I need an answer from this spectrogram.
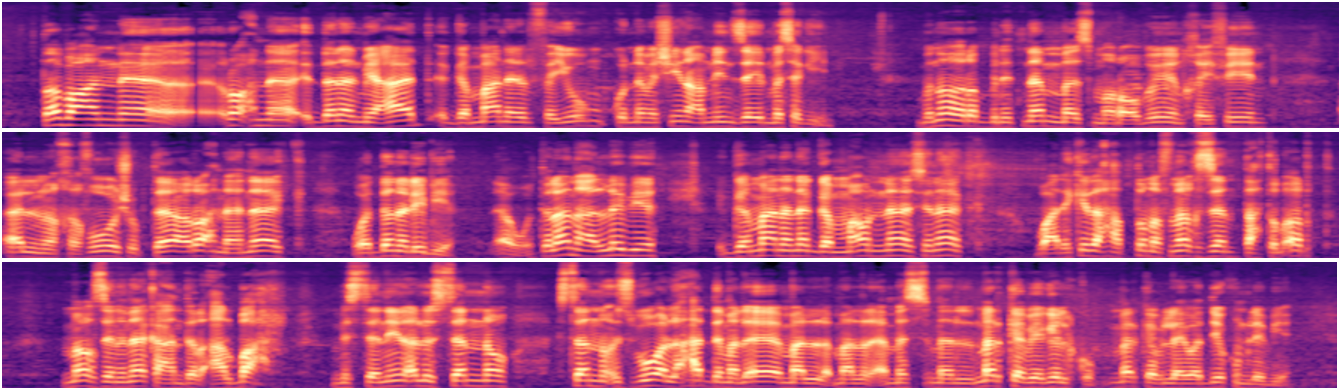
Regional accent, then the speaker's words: Tatun, Faiyum Governorate, Egypt; انا من بلد حضرتك تطون تبع مركز اتصا

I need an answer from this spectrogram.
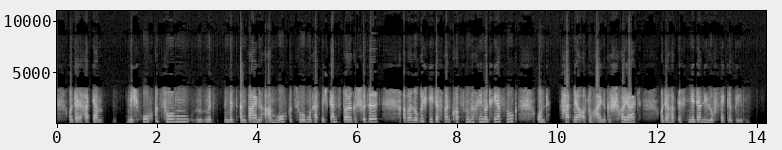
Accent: Berlin, Germany; weil ich bin ja eigentlich Berlinerin.

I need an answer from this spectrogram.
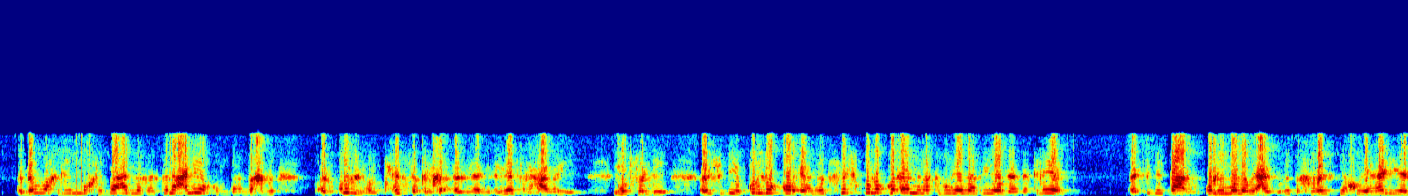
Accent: Kairouan, Kairouan Governorate, Tunisia; انا من القيروان من تونس.

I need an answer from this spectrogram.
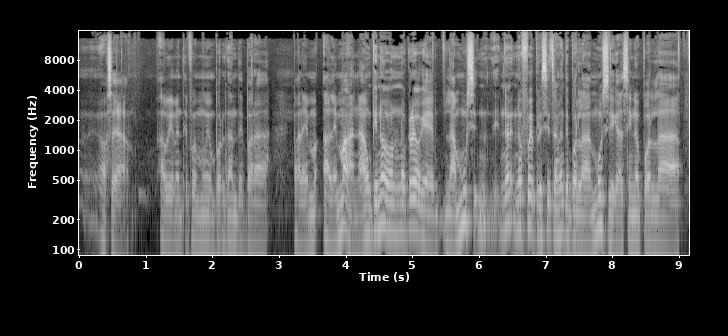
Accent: Argentina; Y sí, y después, para mí como historiador argentino, ¿no? O sea, de Argentina

